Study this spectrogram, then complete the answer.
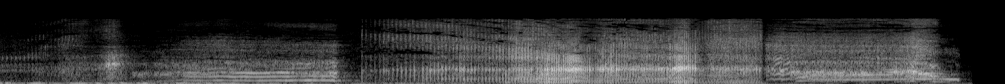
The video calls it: Hyena Sounds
